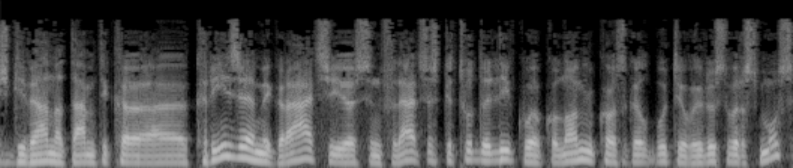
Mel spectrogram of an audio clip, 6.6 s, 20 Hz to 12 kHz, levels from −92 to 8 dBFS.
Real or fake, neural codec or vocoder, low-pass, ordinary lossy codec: fake; codec, 16 kHz in and 24 kHz out, 0.6 kbps, FocalCodec, streaming, 2048 codes; 10.8 kHz; MP3, 32 kbps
